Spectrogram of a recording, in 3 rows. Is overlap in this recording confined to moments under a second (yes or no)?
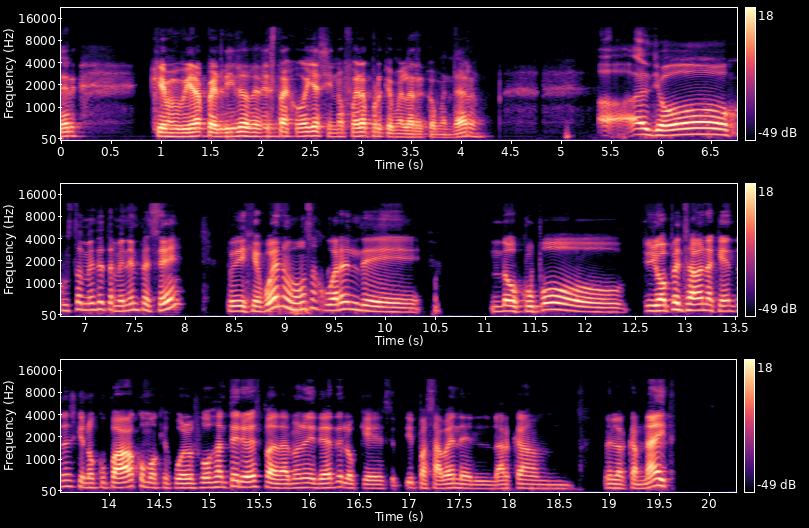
yes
